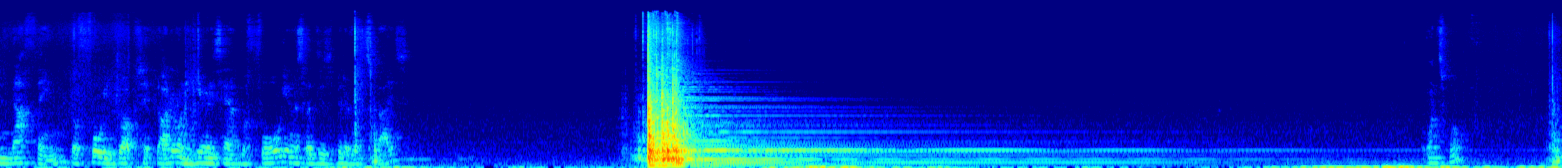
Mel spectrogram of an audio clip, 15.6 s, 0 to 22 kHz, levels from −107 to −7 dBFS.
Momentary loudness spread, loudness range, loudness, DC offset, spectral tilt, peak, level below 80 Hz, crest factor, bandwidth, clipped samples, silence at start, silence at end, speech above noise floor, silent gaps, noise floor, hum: 32 LU; 20 LU; -32 LUFS; under 0.1%; -6.5 dB/octave; -14 dBFS; -62 dBFS; 30 dB; 16 kHz; under 0.1%; 0.95 s; 0.05 s; 17 dB; none; -79 dBFS; none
